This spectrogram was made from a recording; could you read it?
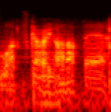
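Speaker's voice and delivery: very deep, rough, rasping voice. Game master voicing someone calling up from down below, rasping voice. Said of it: "you can hear a rasping voice from down below".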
